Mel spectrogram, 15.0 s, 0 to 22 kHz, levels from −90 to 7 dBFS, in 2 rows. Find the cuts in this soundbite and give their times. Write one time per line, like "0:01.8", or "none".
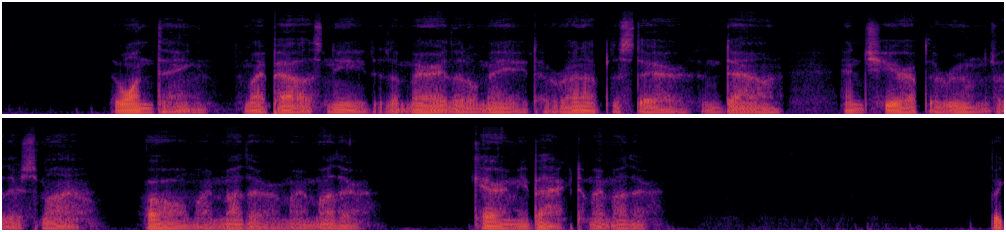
0:08.5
